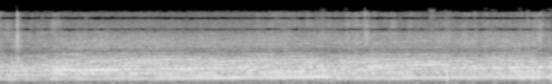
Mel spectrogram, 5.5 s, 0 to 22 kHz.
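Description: Renault Clio RS rally car's 2.0-litre four-cylinder engine, heard from inside the cabin, pulling hard with its pitch climbing, a quick upshift about three seconds in, then climbing again in the next gear.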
